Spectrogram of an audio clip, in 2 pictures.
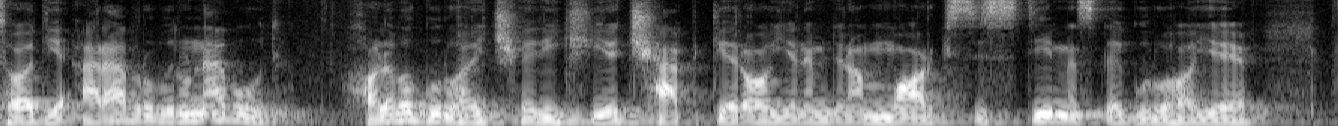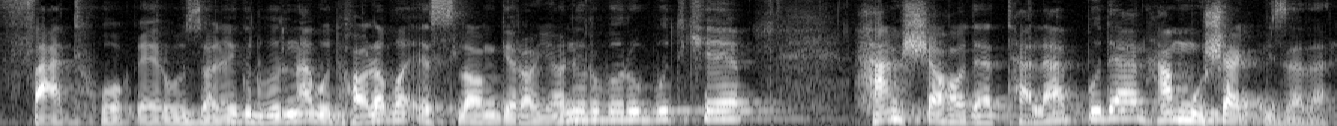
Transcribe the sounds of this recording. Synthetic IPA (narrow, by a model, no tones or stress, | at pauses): hɒːd̪ijeʔæɾæbruːbeɾuːnæbuːd̪̥ | hɒːlɒːbɒːɡoɾuːhɒːjet͡ʃʰeɾiːkʰijet͡ʃʰæpʰɟe̞ɾɒːjene̞miːd̪uːnæmːɒɾksist̪iːmesle̞ɡoɾuːhɒːje | fæt̪hoɢeɾozɒːlekɾuːbeɾuːnæbuːd̪hɒːlɒːbɒːʔe̞slɒːmɟe̞ɾɒːjɒːniːɾuːbeɾuːbuːd̪̥cʰe̞ | hæmʃæɦɒːd̪æt̪ʰːæ̰læb̚ːuːd̪ænd̪ɦæmːuːʃæcʰmiːzæd̪æn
